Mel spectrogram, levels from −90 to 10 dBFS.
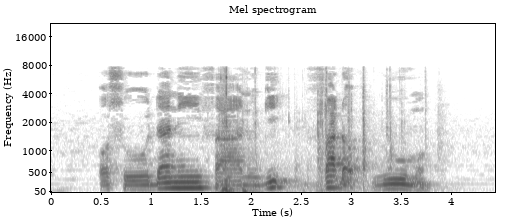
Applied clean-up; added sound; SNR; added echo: none; Door; 11 dB; none.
